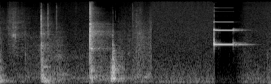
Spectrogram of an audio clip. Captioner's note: heat press clicking; heat press beeping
